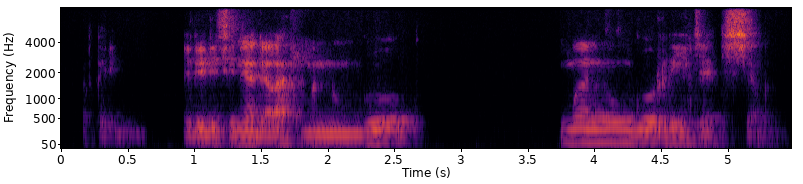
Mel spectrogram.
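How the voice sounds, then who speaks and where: Somewhat breathy and medium in pitch, a man talks at a moderate pace with long, frequent pauses and audible room echo. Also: ordinary pitch variation. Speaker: trading analyst. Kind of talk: live trading webinar. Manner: casual.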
